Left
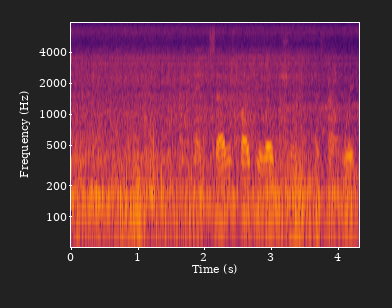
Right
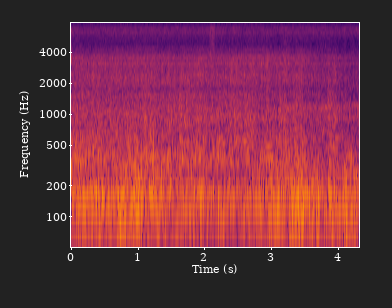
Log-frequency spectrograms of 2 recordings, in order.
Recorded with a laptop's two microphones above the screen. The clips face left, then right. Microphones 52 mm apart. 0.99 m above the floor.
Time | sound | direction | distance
1.8 | a man speaking | 75° left (ahead or behind) | ?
